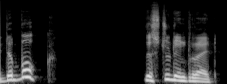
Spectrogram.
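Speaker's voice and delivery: "book" pitched high, then a pause before "the student read"; stress on "book". Shown as a demonstration. Teacher telling somebody the surprising news, stress on "book". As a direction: lift "The book" up high and set it apart. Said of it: "I want to emphasize that".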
